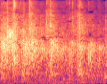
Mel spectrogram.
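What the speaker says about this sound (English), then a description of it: "Let me clap for that one." An audience at a formal event with Sierra Leone's First Lady claps steadily, a dense, fairly loud wash of applause lasting the whole moment.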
